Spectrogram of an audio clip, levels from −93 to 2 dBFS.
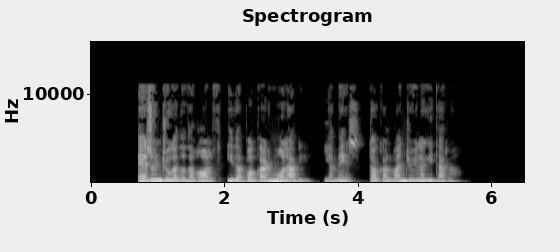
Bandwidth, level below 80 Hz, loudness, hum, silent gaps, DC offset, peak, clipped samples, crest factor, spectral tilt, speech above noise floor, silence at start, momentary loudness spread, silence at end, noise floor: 11.5 kHz; -70 dBFS; -23 LUFS; none; none; under 0.1%; -8 dBFS; under 0.1%; 16 dB; -6 dB/octave; over 67 dB; 0.7 s; 13 LU; 1 s; under -90 dBFS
